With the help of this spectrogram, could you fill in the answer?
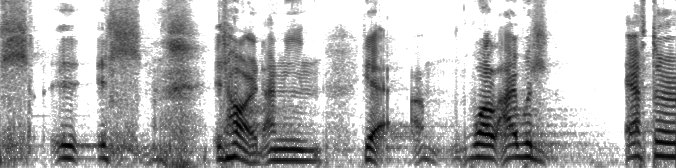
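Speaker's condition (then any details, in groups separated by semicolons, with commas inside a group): Cerebral palsy; very mild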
